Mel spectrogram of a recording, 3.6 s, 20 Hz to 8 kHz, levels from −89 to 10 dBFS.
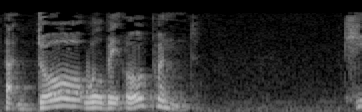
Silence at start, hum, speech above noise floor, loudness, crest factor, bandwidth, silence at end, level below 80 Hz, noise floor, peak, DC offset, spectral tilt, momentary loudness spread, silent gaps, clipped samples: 0.05 s; none; 34 dB; -20 LUFS; 16 dB; 5.8 kHz; 0 s; -56 dBFS; -53 dBFS; -6 dBFS; under 0.1%; -11.5 dB/octave; 15 LU; none; under 0.1%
